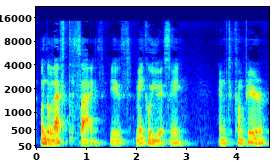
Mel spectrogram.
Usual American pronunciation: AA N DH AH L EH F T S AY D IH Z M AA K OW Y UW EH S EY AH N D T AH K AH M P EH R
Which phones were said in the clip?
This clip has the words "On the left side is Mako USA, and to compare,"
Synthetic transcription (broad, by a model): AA N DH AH L EH F T S AY D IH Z M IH K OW Y UW EH S EY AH N T AH K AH M P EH R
